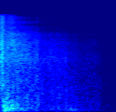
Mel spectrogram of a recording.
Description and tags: Specific details can be red in the metadata of the file.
